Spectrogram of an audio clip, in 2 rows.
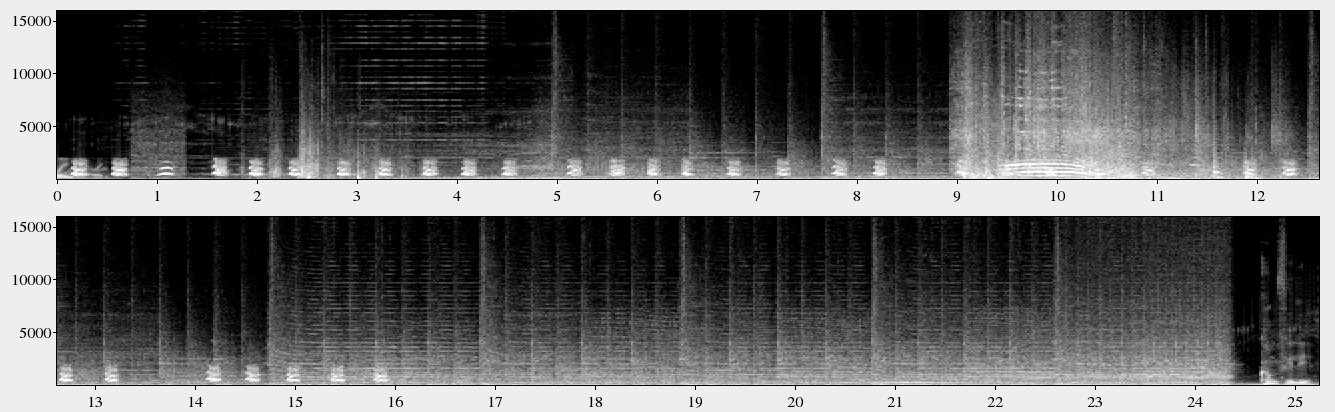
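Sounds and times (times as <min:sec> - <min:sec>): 
speech: 0:00.0 - 0:01.0, 0:24.9 - 0:25.2
dogs barking: 0:00.0 - 0:23.8
dog whining howl: 0:00.2 - 0:08.4, 0:09.0 - 0:11.0, 0:11.8 - 0:13.3, 0:14.1 - 0:16.0.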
